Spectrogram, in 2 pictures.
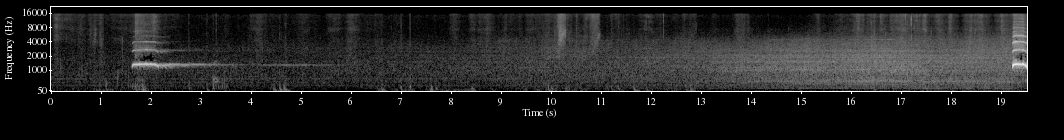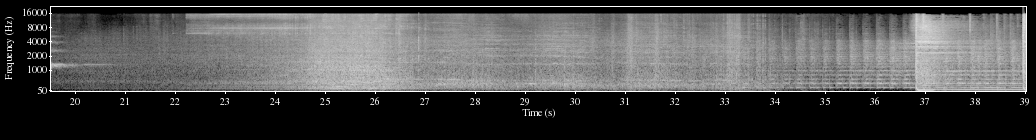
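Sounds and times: train horn blast: 33.2s - 39.0s.

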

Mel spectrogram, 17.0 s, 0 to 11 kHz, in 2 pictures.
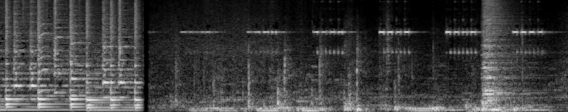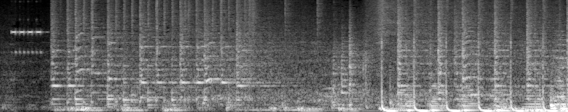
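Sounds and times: background music: 0.0s - 2.2s, 7.2s - 17.0s
timer alarm beeping: 2.7s - 9.4s.

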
